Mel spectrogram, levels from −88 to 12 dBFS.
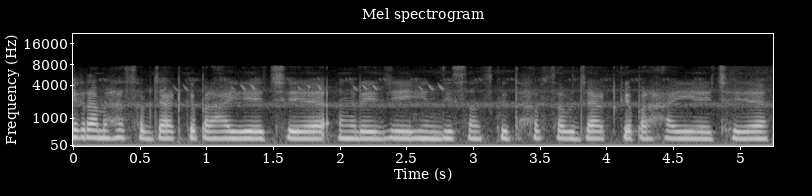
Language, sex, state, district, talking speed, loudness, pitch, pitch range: Maithili, female, Bihar, Madhepura, 215 wpm, -16 LUFS, 220 Hz, 215-230 Hz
